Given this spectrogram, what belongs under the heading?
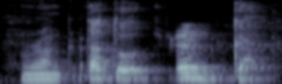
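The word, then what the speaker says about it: Tatu Rönkkö: Is that how you pronounce his name? Oh, that's the Tatu Ronco. Tatu Ronco.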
